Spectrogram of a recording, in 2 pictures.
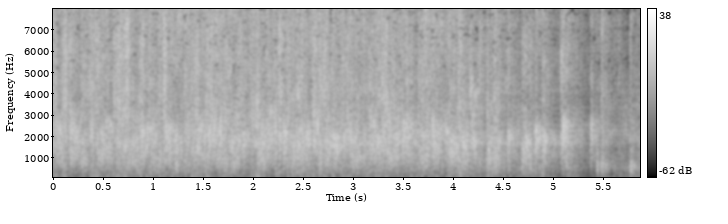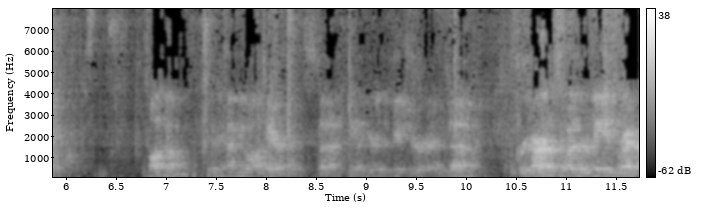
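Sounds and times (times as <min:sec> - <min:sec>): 
audience applause welcoming a professor before a lecture: 0:00.0 - 0:06.0
speech: 0:07.7 - 0:11.7.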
